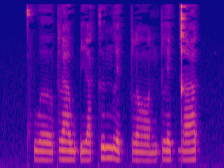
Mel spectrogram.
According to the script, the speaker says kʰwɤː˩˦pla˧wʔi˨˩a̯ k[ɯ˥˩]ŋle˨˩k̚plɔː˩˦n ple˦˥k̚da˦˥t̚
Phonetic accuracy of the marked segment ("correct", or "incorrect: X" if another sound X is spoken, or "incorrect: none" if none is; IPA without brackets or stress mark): correct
